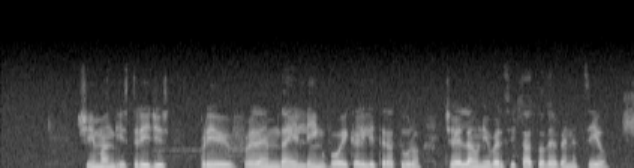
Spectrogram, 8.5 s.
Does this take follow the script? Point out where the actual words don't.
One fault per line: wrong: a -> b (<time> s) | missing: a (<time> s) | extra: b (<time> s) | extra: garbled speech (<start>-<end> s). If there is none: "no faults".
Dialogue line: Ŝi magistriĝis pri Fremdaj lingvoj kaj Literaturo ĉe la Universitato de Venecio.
no faults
